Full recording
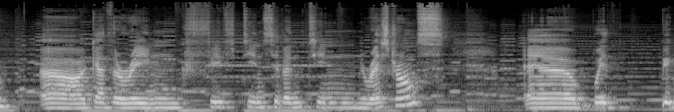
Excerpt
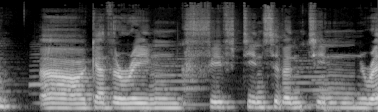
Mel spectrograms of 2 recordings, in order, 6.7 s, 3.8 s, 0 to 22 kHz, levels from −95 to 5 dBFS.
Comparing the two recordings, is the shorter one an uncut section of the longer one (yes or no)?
yes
